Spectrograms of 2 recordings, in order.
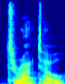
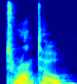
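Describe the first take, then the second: First: The second t is clearly pronounced. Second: The second t is clearly pronounced.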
